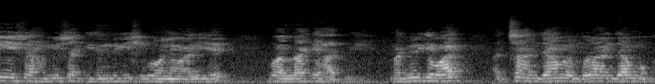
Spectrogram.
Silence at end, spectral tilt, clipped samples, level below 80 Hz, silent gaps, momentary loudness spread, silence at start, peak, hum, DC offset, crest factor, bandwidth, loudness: 0 s; -7 dB/octave; under 0.1%; -48 dBFS; none; 12 LU; 0 s; -6 dBFS; none; under 0.1%; 18 dB; 9.4 kHz; -23 LUFS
